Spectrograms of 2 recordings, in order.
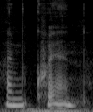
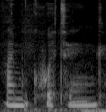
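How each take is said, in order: First: The middle T is dropped. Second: The middle T is clearly pronounced.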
